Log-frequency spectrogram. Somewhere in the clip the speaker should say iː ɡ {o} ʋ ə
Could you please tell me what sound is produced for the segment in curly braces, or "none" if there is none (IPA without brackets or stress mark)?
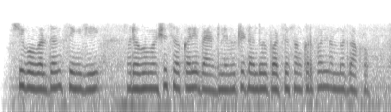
o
